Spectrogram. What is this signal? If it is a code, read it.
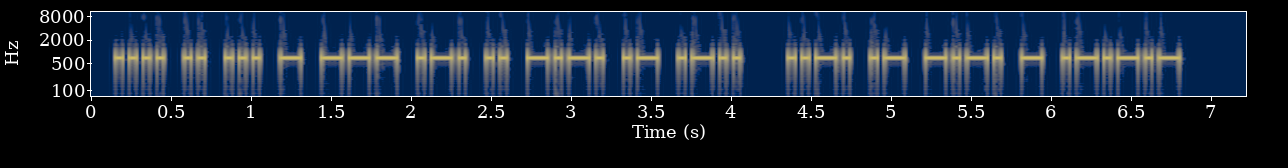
Morse code, heard as a keyed tone, about 28 wpm, 700 Hz. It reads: HISTORICAL FACT.
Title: Sentences from Top 1000 Words - Review Part 4 - 28wpm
